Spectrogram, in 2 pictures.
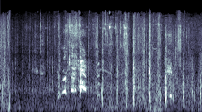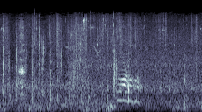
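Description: Footsteps crunch quickly on dry sandy ground.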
